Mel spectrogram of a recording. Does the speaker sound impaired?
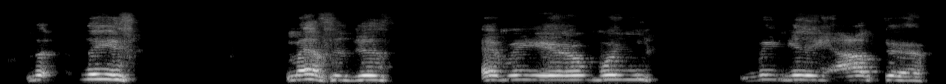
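Yes: cerebral palsy; born very premature.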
